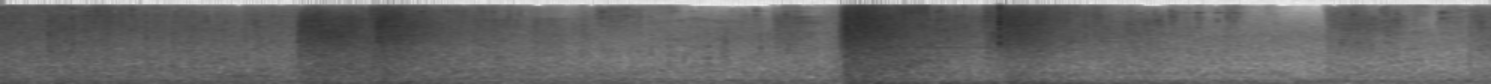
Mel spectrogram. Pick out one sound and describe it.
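A blade swings and strikes repeatedly.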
